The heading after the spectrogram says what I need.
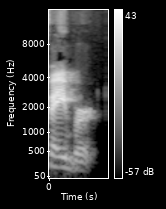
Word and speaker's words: Fabert: you here today so let's welcome in fabric and I want to be sure I'm saying that right am i pronouncing that last name correctly it's actually favorite plant okay got it favored really glad to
